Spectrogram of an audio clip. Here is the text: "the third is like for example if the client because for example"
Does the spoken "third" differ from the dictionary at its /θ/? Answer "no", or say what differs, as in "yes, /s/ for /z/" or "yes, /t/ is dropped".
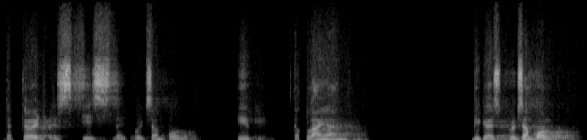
yes, /t/ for /θ/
